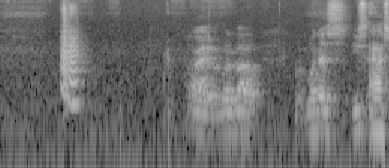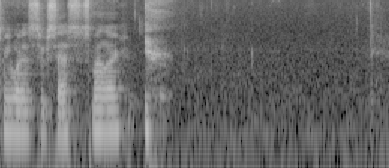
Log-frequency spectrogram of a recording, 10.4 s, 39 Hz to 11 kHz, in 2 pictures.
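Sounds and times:
armpit fart: 0.8 - 1.4
speech: 4.1 - 7.4.

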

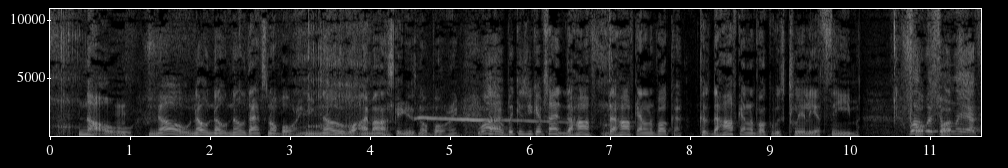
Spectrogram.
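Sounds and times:
person vocally imitating a snore: 0.0 - 1.1, 3.2 - 4.0
speech: 0.4 - 11.6.

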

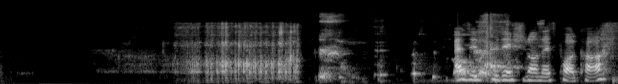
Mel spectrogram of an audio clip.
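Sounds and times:
loud slurp of tea: 1.0 - 3.2
speech: 4.6 - 6.1.

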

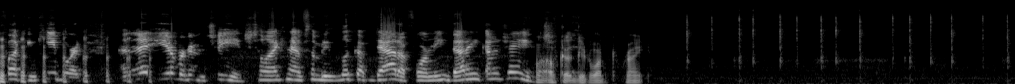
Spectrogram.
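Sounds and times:
laughter: 0.0 - 1.8
speech: 0.0 - 6.6
clicky computer mouse wheel being scrolled: 6.8 - 10.1.

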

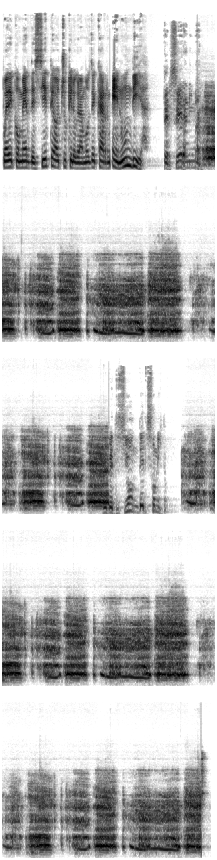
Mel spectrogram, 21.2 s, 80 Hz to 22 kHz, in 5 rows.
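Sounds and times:
speech: 0.0 - 4.3, 10.7 - 11.9
rhinoceros grunting and bellowing: 3.9 - 10.7, 12.1 - 21.0.

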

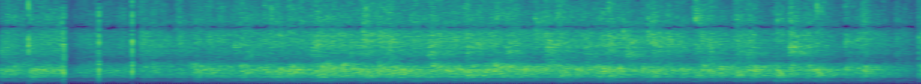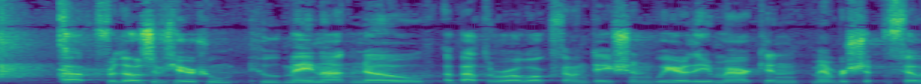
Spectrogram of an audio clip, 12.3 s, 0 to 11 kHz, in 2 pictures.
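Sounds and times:
crowd applauding at the Athenaeum: 0.0 - 6.7
speech: 6.6 - 12.2.

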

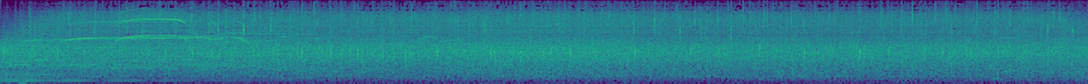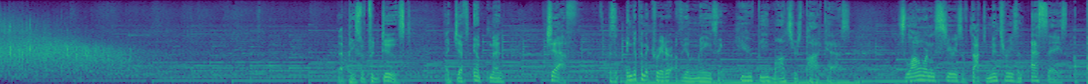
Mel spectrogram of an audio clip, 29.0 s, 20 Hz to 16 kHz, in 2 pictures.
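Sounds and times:
large audience applauding: 0.0 - 17.2
speech: 19.2 - 29.0.

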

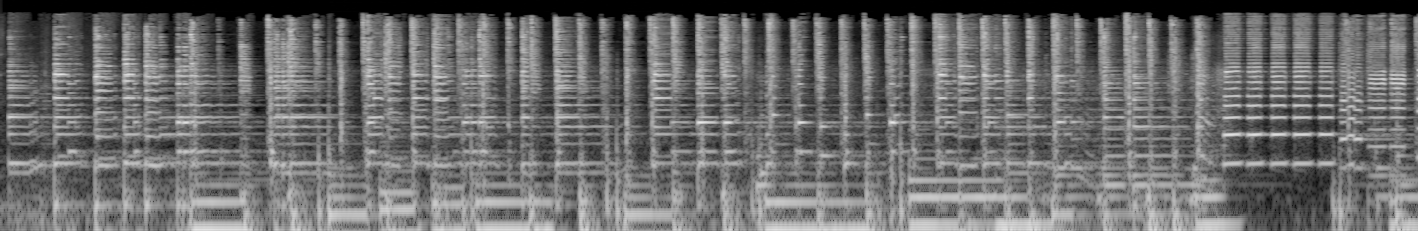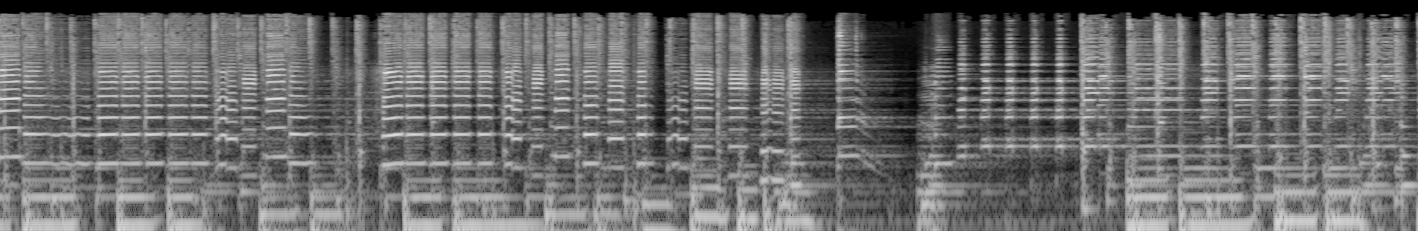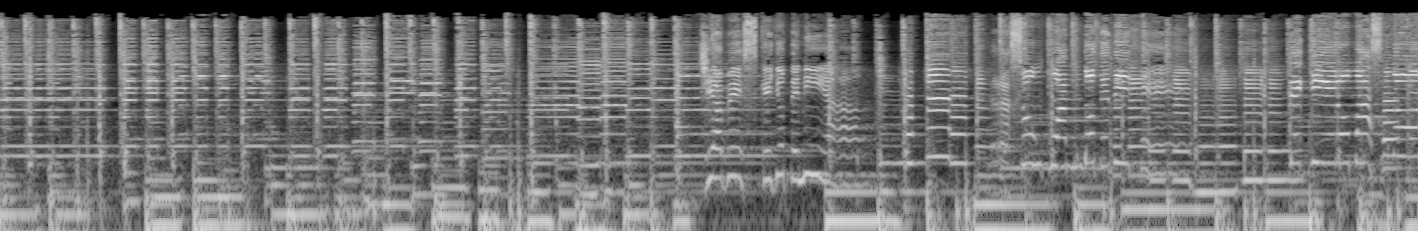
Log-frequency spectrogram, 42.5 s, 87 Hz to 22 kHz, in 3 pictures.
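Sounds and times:
strummed accompaniment: 0.0 - 42.5
Peruvian criollo song with female singer: 35.4 - 37.0, 38.3 - 40.2, 41.3 - 42.5.

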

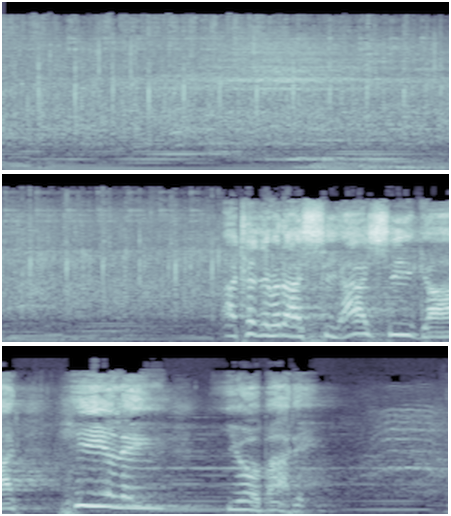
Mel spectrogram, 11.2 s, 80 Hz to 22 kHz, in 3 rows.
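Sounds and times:
audience clapping in praise to God: 0.0 - 8.7
low droning musical tone: 0.0 - 11.1
speech: 5.6 - 10.1.

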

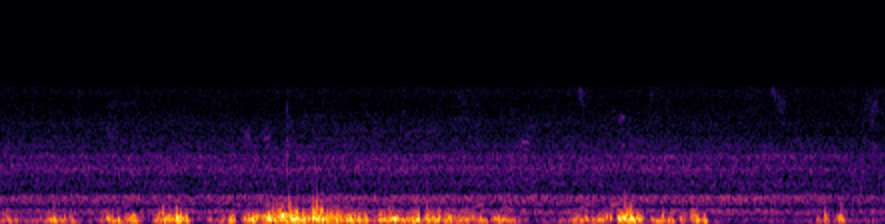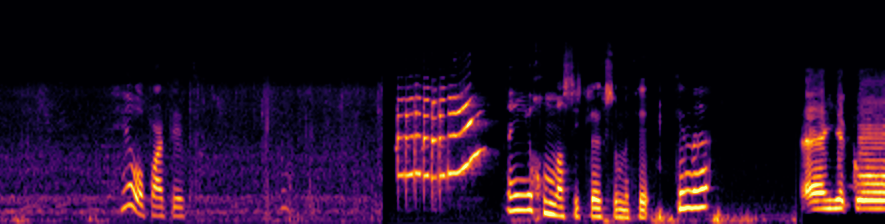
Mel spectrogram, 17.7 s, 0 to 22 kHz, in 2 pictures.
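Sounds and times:
dense swarm of bees buzzing: 0.0 - 12.7
speech: 10.1 - 11.0, 13.9 - 16.1, 16.9 - 17.6.

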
